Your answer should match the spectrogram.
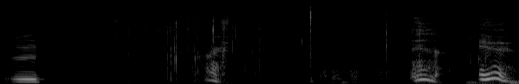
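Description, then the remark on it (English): A plastic packet of mochi rolls crinkles and tears in repeated rustling bursts as someone struggles to rip it open, with voices talking in between. “Again, really strong packet. Should have brought me scissors.”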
